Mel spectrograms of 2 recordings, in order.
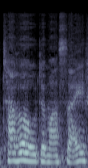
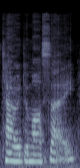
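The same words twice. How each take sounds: First: The name is said with French-style pronunciation. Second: The name is said with English-style pronunciation.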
